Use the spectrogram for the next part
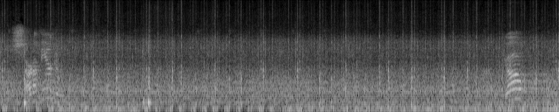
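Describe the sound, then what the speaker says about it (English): An engine runs at a steady idle, a low rhythmic chugging rumble that holds throughout at moderate loudness, with a person speaking over it now and then and brief squeaks near the start and end. "Start up the engine."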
